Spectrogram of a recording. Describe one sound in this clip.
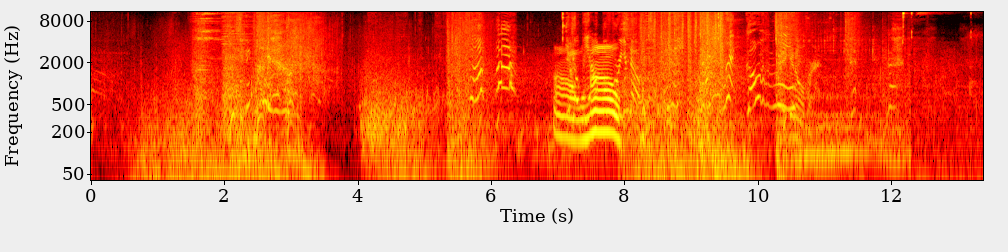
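Magical blasts burst and whoosh in a fight.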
